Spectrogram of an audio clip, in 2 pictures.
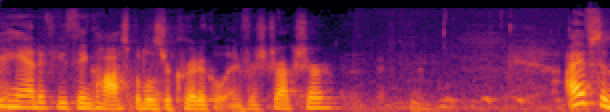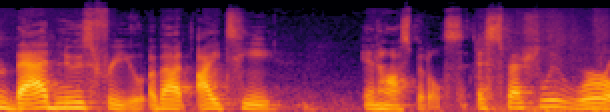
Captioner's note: laughter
